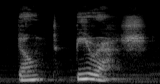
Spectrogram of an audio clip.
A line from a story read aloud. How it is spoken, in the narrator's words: Shi Qingxuan had returned to his male form and whispered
